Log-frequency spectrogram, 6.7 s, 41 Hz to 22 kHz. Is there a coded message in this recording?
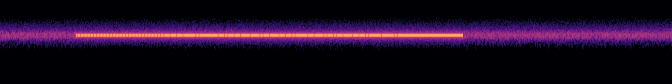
Yes: PSK31 (31.25 baud) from 0.8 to 4.6 s, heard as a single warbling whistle, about 1550 Hz.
